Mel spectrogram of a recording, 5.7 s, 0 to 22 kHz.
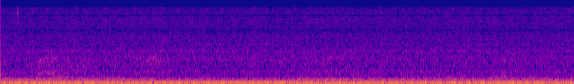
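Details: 1988 BMW 325 sedan six-cylinder idling after cold start as temperature gauge rises: steady even low rumble, no knocks or misses; idles normally.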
